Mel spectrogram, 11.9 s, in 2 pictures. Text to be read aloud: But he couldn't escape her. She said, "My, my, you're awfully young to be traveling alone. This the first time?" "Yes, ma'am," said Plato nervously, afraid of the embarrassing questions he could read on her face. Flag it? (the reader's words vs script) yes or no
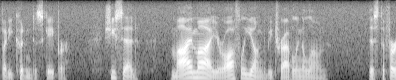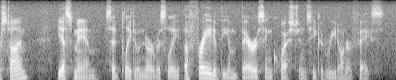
no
